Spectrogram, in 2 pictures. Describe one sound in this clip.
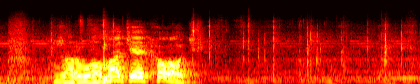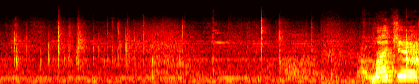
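A spoon clinks against a bowl as it stirs.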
